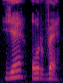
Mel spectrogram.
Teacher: ध्वनियों के उच्चारण में हवा बिना किसी संघर्ष के बाहर निकल जाती है वे संघर्ष ीन ध्वनियां कहलाती हैं जैसे य और व इनके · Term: अर्ध स्वर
